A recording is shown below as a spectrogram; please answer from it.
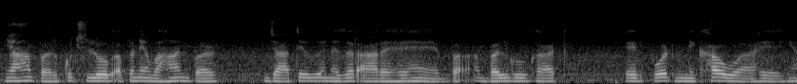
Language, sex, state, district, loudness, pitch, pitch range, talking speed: Hindi, male, Uttar Pradesh, Budaun, -29 LUFS, 150 Hz, 145-160 Hz, 160 wpm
